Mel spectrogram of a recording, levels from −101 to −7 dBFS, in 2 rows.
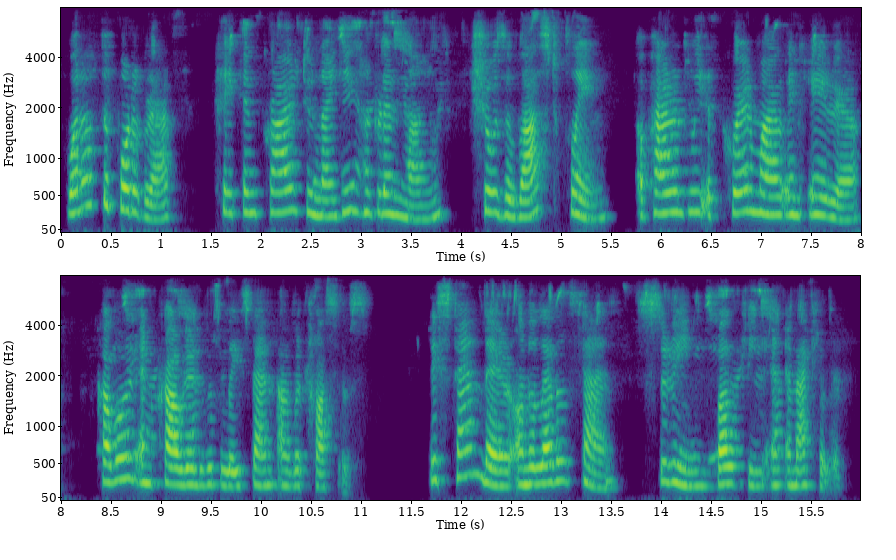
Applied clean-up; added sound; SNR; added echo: neural mask model Resemble Enhance denoiser.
